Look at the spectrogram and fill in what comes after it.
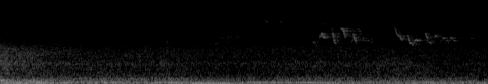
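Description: Small bird chirping: a quick run of short high calls about three seconds in, over a steady low outdoor rumble.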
